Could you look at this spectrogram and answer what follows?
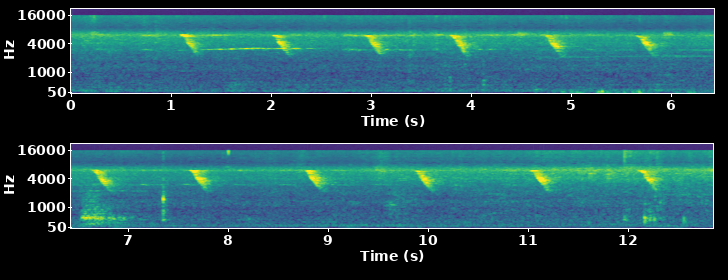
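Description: A bird repeating a short, high call that falls in pitch, roughly once a second. There is a soft thump just past the middle.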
